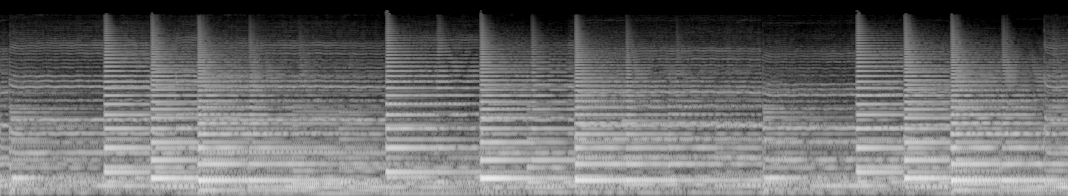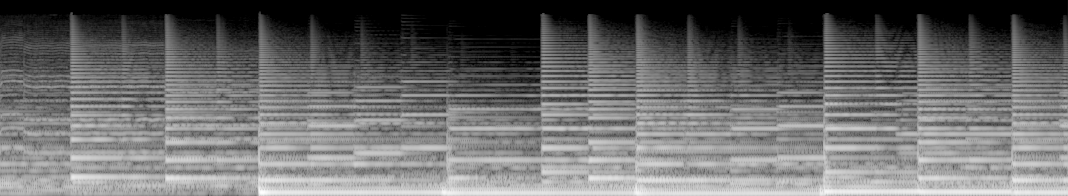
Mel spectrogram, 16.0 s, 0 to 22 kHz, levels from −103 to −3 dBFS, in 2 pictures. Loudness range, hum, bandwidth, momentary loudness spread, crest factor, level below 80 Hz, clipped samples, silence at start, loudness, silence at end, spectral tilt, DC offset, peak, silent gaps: 6 LU; none; 11.5 kHz; 11 LU; 16 dB; -24 dBFS; under 0.1%; 0 s; -18 LUFS; 0 s; -7 dB/octave; under 0.1%; 0 dBFS; none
